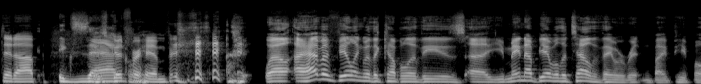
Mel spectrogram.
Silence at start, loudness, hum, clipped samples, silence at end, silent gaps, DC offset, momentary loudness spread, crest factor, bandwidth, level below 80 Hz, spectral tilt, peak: 0 s; -21 LUFS; none; under 0.1%; 0 s; 2.57-2.63 s; under 0.1%; 9 LU; 20 dB; 14 kHz; -64 dBFS; -4 dB/octave; -2 dBFS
